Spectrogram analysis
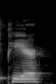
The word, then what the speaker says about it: Pierre: And it looks like Pierre, but I've been told it's Pierre.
